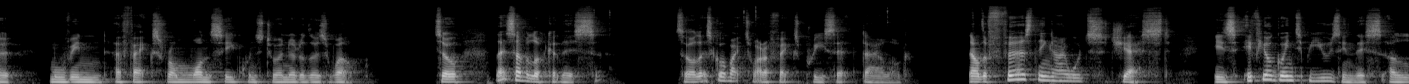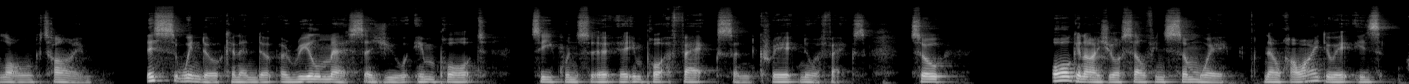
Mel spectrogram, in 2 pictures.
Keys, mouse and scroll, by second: 5.9 right click, 7.4 click, 8.9 click.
